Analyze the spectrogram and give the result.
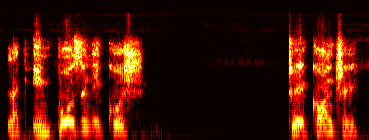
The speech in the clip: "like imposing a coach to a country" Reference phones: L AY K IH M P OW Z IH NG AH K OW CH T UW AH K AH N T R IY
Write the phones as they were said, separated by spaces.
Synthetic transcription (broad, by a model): L AY K IH M P OW Z IH NG AH K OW SH T UW AH K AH N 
